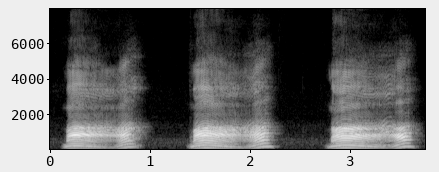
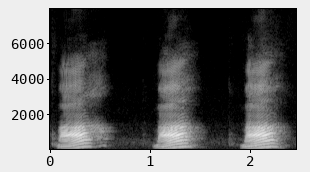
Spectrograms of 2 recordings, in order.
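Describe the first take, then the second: First: 마 dipping low, then rising back up; third tone. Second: 마 rising from a middle pitch; second tone. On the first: Teacher models third tone for students, 마 falling then rising. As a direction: drop 마 to a low pitch and lift it. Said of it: "자, 여기서 뚝 떨어져". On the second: Teacher models second tone for students, 마 rising from mi. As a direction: start 마 at mi and glide upward. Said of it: "미에서 시작해". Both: Shown as a demonstration.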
